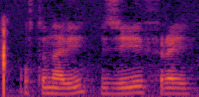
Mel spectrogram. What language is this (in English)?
Russian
